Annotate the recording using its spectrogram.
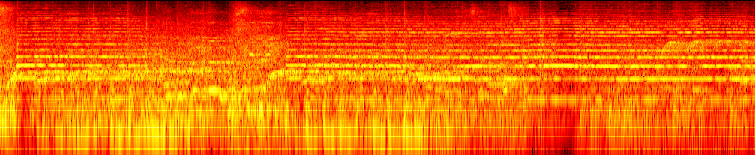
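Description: Several air horns blowing long, overlapping held notes over crowd noise in a sports hall, a new note sliding up in pitch about three and a half seconds in.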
